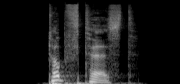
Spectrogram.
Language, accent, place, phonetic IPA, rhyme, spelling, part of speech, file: German, Germany, Berlin, [ˈtʊp͡ftəst], -ʊp͡ftəst, tupftest, verb, De-tupftest.ogg
- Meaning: inflection of tupfen: 1. second-person singular preterite 2. second-person singular subjunctive II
